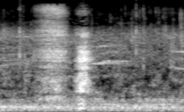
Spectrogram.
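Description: Man eating fried catfish: a short hissing breath, then a brief wet mouth sound about a second in.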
